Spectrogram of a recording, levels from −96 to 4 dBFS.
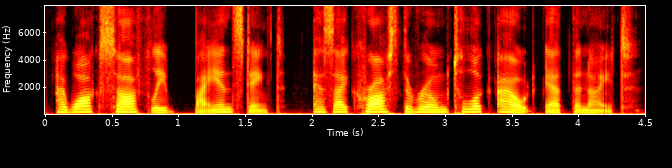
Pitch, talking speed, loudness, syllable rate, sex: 180 Hz, 215 wpm, -19 LUFS, 5.4 syllables/s, female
